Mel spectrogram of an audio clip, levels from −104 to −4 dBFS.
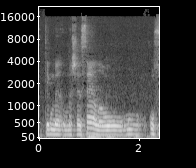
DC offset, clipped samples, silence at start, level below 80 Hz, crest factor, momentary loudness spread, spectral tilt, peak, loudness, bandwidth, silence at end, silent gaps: under 0.1%; under 0.1%; 0 s; -38 dBFS; 14 dB; 8 LU; -5.5 dB/octave; -10 dBFS; -24 LUFS; 18 kHz; 0 s; none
